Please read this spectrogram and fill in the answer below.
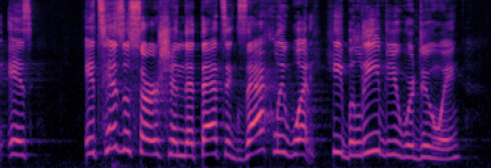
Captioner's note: none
